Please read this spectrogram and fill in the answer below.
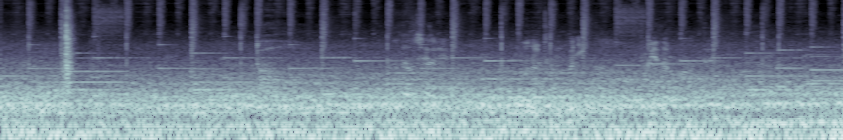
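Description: Loud, steady roar of an airliner in flight, heard inside the cabin, with background music laid over it.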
